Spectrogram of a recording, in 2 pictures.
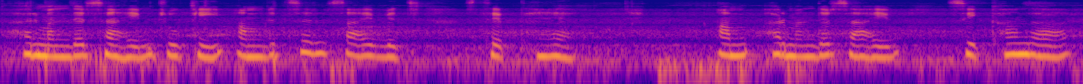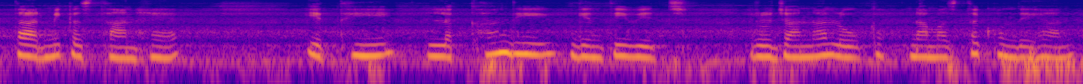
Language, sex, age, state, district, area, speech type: Punjabi, female, 30-45, Punjab, Mansa, urban, spontaneous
